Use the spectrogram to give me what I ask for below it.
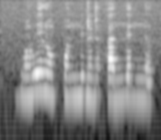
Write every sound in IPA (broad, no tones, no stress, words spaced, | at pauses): bʱõɦe lõpːɔ̃nːɨ ɖə̃ɖə̃ hanːɛnːə̃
